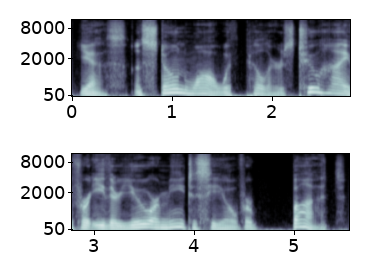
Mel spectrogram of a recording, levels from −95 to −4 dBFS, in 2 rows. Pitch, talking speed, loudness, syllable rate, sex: 115 Hz, 185 wpm, -20 LUFS, 4.2 syllables/s, male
